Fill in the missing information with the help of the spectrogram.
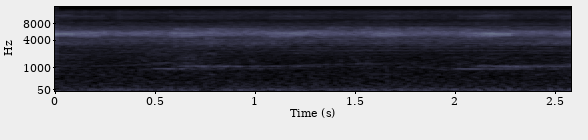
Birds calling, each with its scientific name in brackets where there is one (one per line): Starred Wood-Quail (Odontophorus stellatus)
